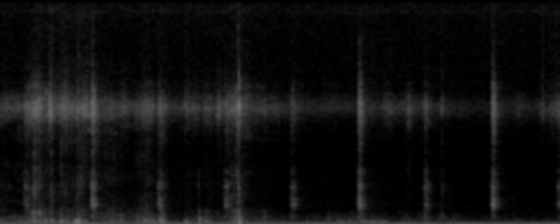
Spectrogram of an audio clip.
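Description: Faint scattered rustles and soft taps of a full-head pig mask being settled and adjusted by hand, over a steady low hum.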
